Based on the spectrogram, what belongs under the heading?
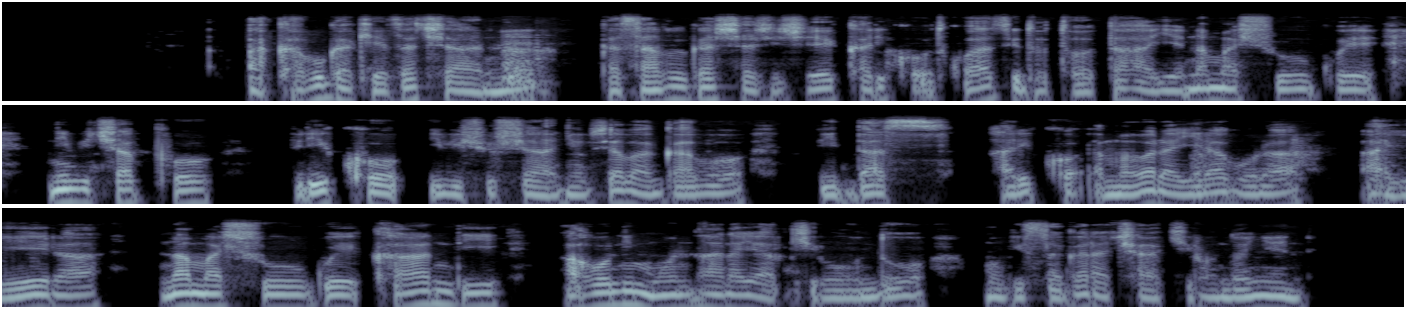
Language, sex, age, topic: Rundi, male, 25-35, education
